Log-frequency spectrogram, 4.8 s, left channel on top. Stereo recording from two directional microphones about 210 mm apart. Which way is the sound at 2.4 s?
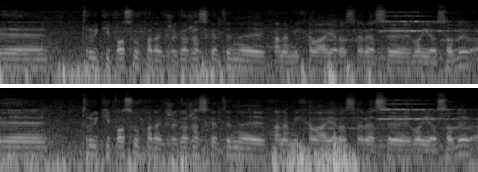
20° right (ahead or behind).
